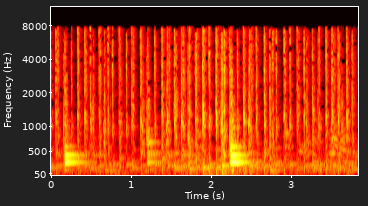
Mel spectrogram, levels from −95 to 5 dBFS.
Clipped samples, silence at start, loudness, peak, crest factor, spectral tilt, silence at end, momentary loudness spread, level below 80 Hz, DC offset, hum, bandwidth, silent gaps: under 0.1%; 0 s; -21 LUFS; 0 dBFS; 20 dB; -3 dB/octave; 0 s; 12 LU; -48 dBFS; under 0.1%; none; 8 kHz; none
